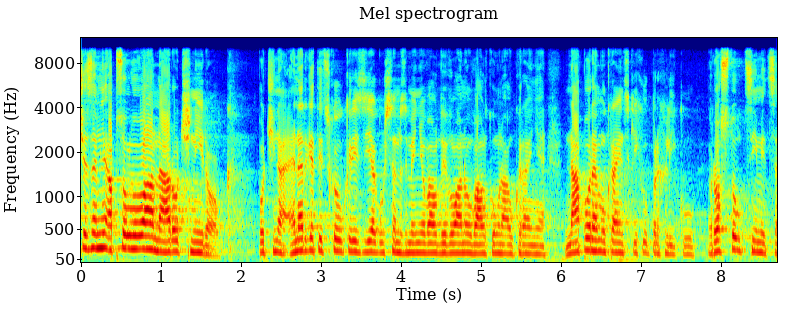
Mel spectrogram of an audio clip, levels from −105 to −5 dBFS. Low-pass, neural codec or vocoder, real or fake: 9.9 kHz; none; real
